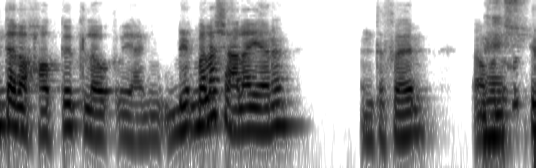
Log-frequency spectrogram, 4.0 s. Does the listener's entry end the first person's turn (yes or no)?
no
